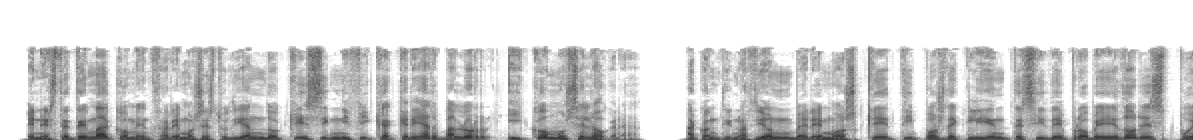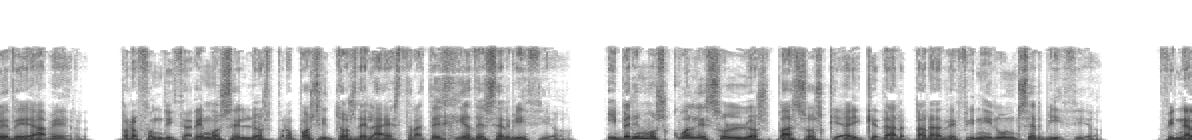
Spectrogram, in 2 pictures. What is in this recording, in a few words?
e-learning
